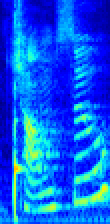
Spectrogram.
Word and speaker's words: Jamsu: this name again but I believe you pronounce it as chamu my friend who is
